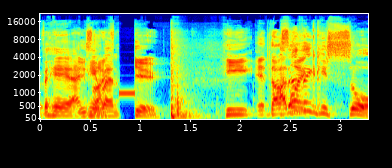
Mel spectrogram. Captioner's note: beep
